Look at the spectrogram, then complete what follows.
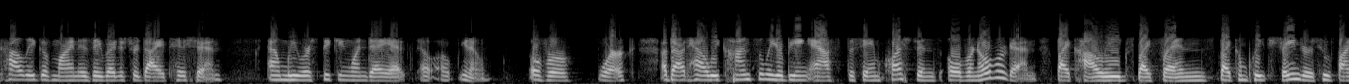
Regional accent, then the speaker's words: New York, United States; I mean, I am from New York, so I met with the aides of some New York senators and congressmen.

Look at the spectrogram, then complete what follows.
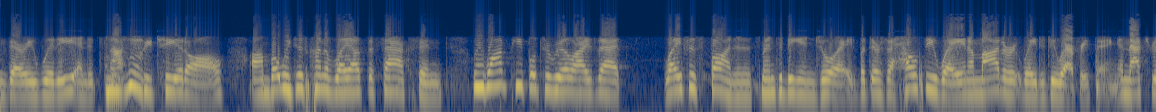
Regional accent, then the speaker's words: New York, United States; I mean, I am from New York, so I met with the aides of some New York senators and congressmen.

